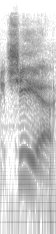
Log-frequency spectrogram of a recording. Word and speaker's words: Puccia: We finally found in the middle of the aisle, pronounce the last name for me. Puccia.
